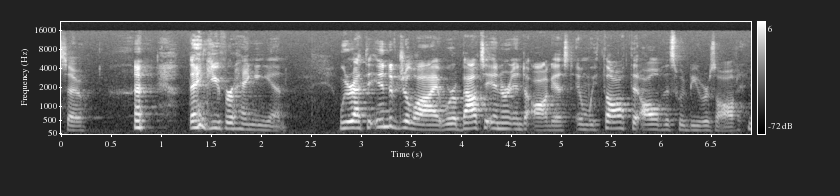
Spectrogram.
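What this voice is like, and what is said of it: Southern US accent, fast speech. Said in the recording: “I've got this southern voice with the accent of the south, and then I start talking really fast”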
